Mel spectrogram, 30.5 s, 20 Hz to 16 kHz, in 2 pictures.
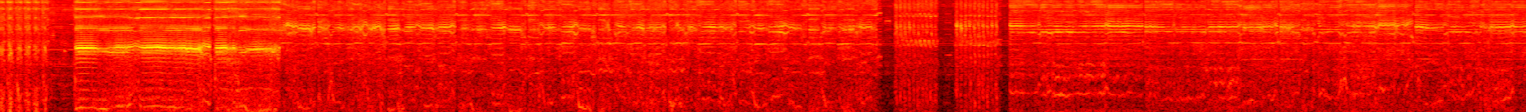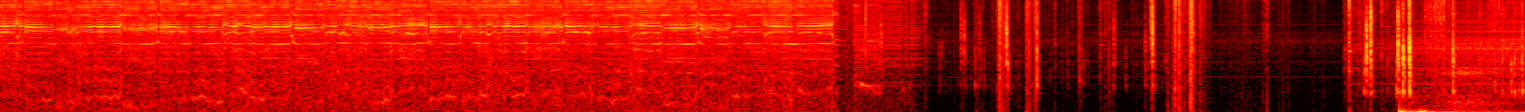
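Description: CNC router spindle running at high speed and milling Baltic birch plywood, a steady high whine with cutting noise. It stops about 24 seconds in, and a few brief clicks follow in near silence.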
